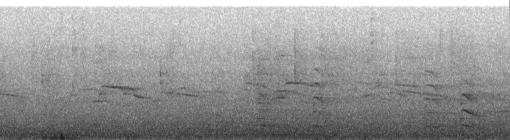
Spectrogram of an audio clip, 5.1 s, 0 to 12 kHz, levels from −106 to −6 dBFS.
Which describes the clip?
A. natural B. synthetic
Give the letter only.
A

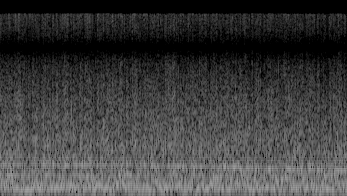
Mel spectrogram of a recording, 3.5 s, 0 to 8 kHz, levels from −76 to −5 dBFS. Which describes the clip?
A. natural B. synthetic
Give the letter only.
A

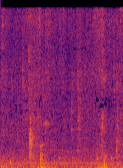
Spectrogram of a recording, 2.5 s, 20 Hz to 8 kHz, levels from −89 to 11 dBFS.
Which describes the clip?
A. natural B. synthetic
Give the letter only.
A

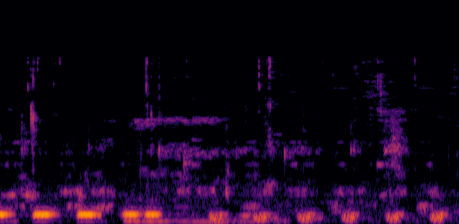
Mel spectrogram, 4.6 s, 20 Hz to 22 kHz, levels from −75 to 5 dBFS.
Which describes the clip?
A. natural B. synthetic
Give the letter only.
A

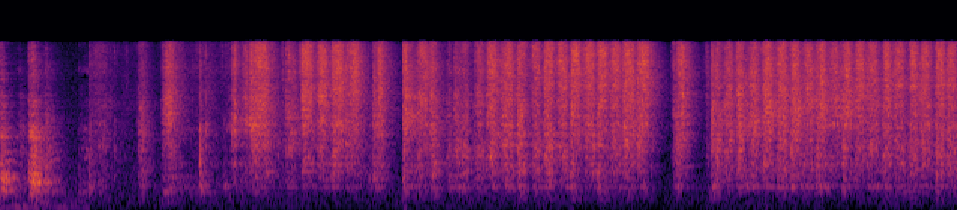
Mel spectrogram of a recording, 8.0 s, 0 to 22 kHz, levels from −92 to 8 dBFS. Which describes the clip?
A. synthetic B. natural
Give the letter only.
B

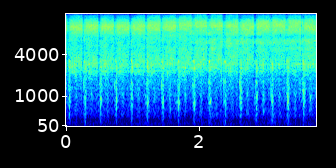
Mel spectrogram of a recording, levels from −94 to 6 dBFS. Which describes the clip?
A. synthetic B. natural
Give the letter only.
A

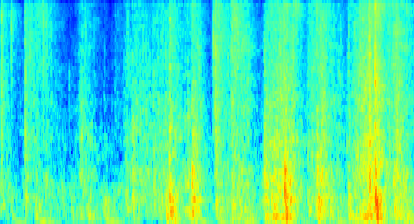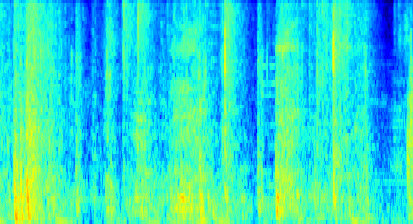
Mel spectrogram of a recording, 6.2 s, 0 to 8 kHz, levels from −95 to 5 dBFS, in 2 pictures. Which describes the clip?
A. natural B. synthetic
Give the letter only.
A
